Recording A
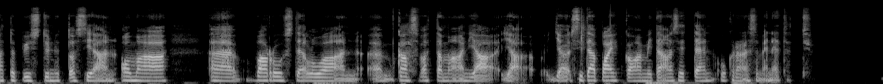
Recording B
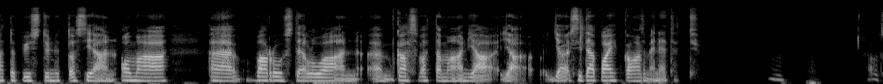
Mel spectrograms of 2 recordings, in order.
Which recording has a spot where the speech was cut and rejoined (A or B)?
B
